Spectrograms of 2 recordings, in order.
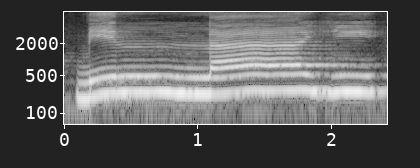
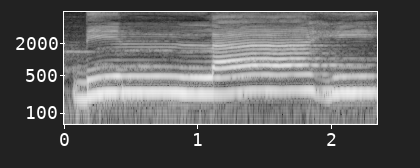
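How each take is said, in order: The two takes are said the same way.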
